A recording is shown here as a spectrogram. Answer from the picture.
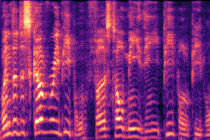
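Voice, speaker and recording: Here a man speaks in a high pitch. His voice makes very wide pitch swings. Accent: English. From England. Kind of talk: comic letter reading.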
